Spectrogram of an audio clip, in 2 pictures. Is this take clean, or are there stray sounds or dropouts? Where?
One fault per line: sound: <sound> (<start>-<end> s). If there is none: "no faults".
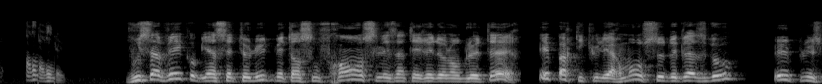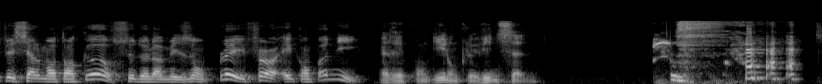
sound: chirp (0.3-0.7 s)
sound: laugh (14.8-16.3 s)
